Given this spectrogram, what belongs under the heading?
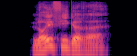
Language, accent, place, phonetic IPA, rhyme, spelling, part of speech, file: German, Germany, Berlin, [ˈlɔɪ̯fɪɡəʁə], -ɔɪ̯fɪɡəʁə, läufigere, adjective, De-läufigere.ogg
- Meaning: inflection of läufig: 1. strong/mixed nominative/accusative feminine singular comparative degree 2. strong nominative/accusative plural comparative degree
